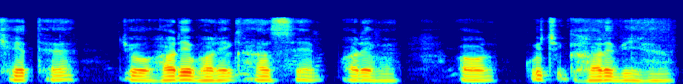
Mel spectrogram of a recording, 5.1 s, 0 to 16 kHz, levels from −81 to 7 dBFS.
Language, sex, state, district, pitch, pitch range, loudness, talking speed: Hindi, male, Bihar, Patna, 125 Hz, 120-130 Hz, -20 LUFS, 175 wpm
